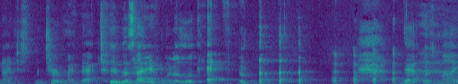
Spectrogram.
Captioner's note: laughter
